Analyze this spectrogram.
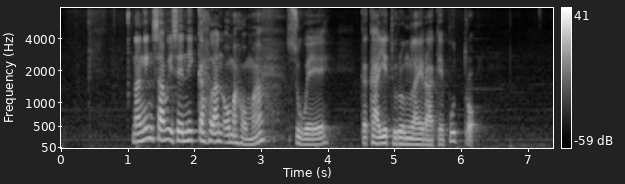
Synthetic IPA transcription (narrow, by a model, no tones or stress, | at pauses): naŋɪŋsawisenikahlanomaɦomahsuwe | kəkajid̪̥ṳɾʊŋlaiɾakeput̪ɾɔ̰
